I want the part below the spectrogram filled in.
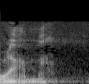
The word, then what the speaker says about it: Rama: But in terms of proper pronunciation, it should be there. Sanskrit. I mean, there's Bengali pronunciations and Hindi pronunciations, but Sanskrit, it would be Rama, Hare Rama.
